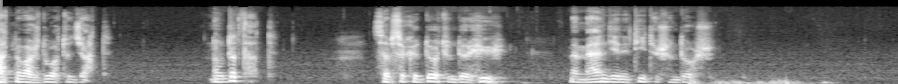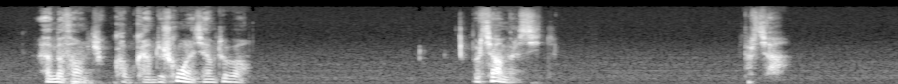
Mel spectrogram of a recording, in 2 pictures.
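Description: A middle-aged man speaks emphatically into a close microphone, in bursts with pauses.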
